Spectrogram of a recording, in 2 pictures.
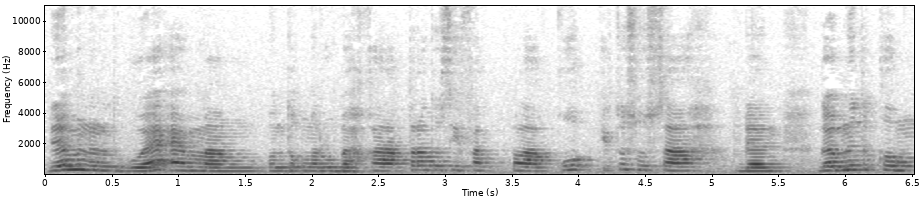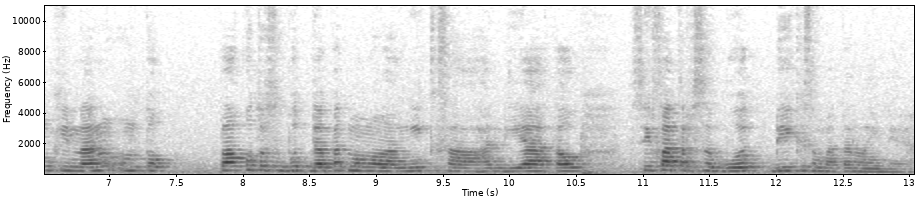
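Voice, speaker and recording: A woman's voice: on the high side, steady tone, normal speed. An eighteen-year-old woman student, speaking in a casual panel discussion. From Indonesia. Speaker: university student. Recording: roomy, distant mic, background noise.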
